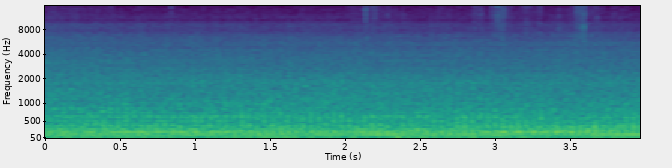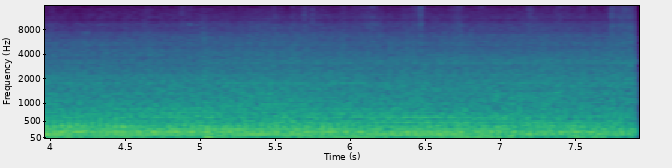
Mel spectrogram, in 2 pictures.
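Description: Steady engine drone at a constant low pitch throughout, with a low rumble beneath it.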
